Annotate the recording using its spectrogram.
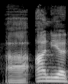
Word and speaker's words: Anya: Anya Taylor-Joy as Sandy, and I said it right this time. I'm sorry for anyone who listened to the New Mutants episode where I called her Anna Taylor-Joy multiple times, and no one corrected me.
